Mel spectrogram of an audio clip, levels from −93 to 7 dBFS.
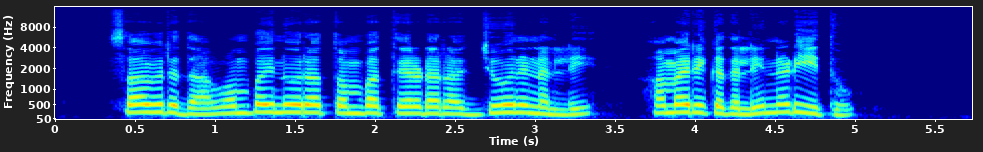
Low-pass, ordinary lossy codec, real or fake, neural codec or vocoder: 14.4 kHz; none; real; none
